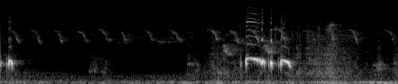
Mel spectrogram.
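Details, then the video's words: Clear-voiced local zebra dove used as a lure to prompt doves to sing: one brief cooing phrase of several low, rounded notes ending in a quick roll, with faint high chirps of another small bird earlier. "Perkutut Lokal Gacor Suara jernih"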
